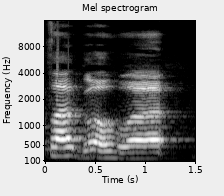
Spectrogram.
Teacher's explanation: Wa harus dibaca panjang 2 harakat, tidak boleh lebih. Hukumnya adalah bad tabi'i.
